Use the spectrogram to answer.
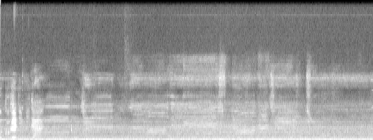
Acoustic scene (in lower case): car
